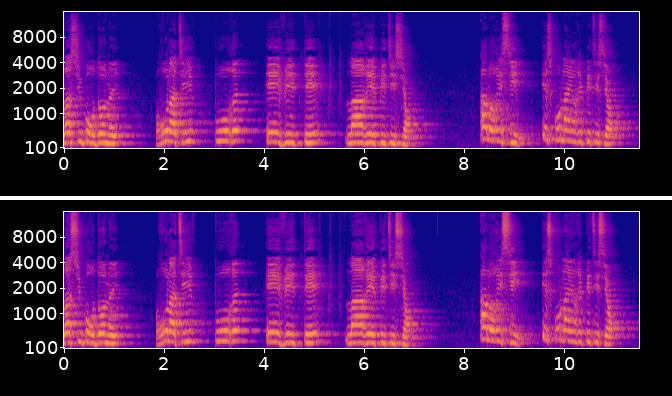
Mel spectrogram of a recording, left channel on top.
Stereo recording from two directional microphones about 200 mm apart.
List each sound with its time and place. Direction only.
0.0 s a woman's voice: 40° right (ahead or behind)
4.0 s a sound: 35° right (ahead or behind)
8.3 s a woman's voice: 50° right (ahead or behind)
